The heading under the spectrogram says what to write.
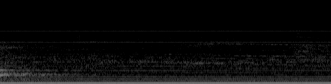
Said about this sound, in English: I can hear some humming.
